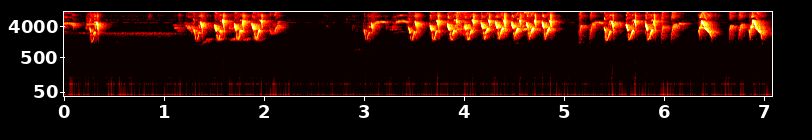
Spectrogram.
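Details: Bar-winged prinia singing at full power to provoke rival prinias, delivering dense bursts of rapid high chips and trills separated by short silences.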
